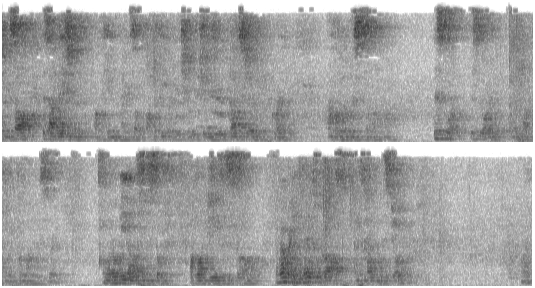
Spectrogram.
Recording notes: Recorded live at Liberty Church on 13 September 2020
